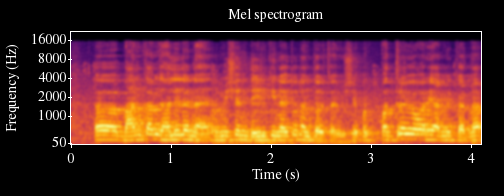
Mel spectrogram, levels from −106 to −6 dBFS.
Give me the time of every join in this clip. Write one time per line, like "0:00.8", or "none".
0:01.5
